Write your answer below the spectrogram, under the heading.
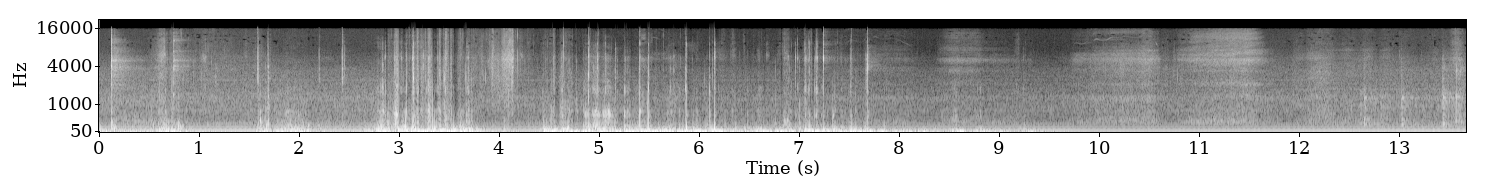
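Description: Metal polish being rubbed by hand into an aluminium motorcycle engine cover with a paper towel: irregular scratchy rubbing and handling noises. They are loudest in the first nine seconds or so, then give way to a quieter steady low hum.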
